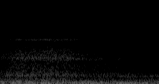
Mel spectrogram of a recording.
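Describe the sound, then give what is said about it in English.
A slow, steady, deep inhale drawn in through the nose and into the belly, a soft continuous airy rush lasting a second or two, fairly quiet with no talking. “Breathing deep in through the nose.”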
